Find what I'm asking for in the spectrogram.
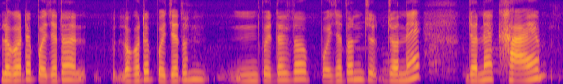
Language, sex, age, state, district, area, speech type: Assamese, female, 45-60, Assam, Dibrugarh, rural, spontaneous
